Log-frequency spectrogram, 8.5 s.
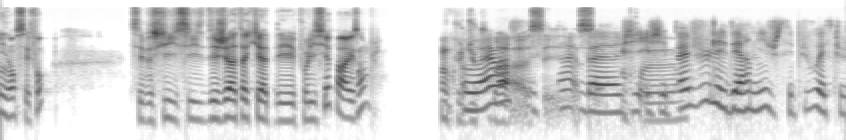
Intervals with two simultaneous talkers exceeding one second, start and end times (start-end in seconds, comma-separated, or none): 4.6-6.8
